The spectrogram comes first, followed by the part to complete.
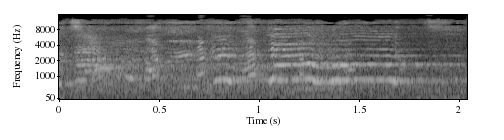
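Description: A person's long, high-pitched held cry, a little wavering, that lasts about a second in the middle, over the steady rushing bubble of hot-tub jets.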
